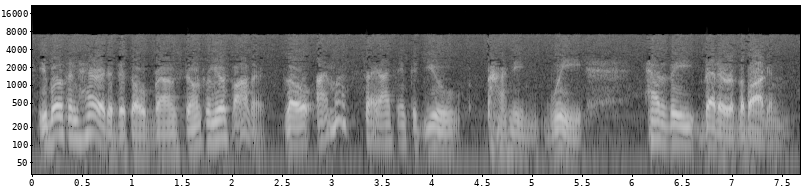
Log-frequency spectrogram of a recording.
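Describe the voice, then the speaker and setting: An actor playing an affectionate, easygoing newlywed husband, soothing and flirtatious, in a 1970s radio drama. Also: male voice, low voice, very animated, moderate pace, vocal fry, dark tone, breathy edge, full character voice. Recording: dull 1970s radio broadcast.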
